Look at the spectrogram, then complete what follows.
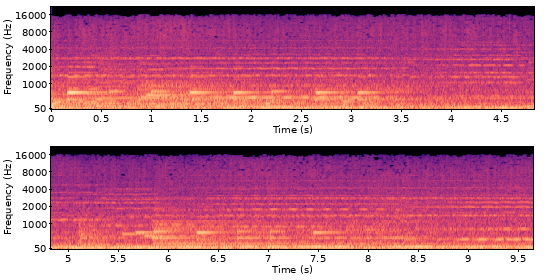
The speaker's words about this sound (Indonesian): Lama kemudian, cuaca di tengah laut yang tadinya cerah mendadak berubah menjadi gelap. Hujan tiba-tiba turun dengan teramat lebatnya.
